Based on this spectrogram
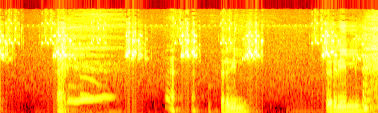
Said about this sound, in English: Na cricket hapo.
